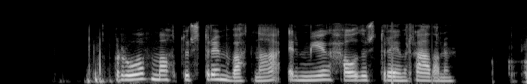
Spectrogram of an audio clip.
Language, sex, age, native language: Icelandic, female, 40-49, Icelandic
